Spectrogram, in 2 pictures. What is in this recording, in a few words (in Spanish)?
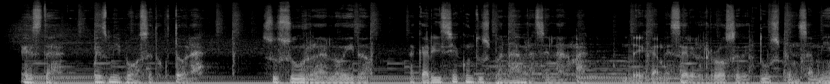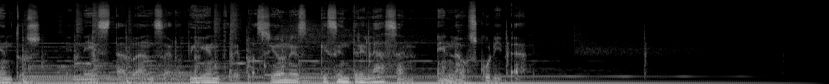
Seductora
